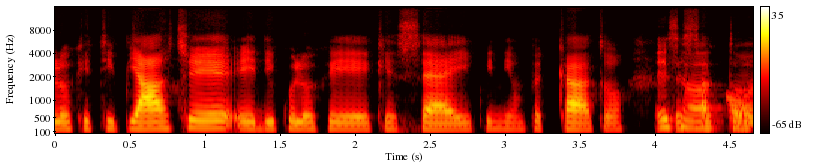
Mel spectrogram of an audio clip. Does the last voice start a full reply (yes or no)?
yes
